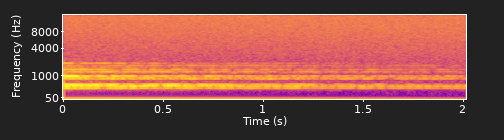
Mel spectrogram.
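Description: The beat's final held keyboard-synth chord, faint and fading away as the track ends.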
